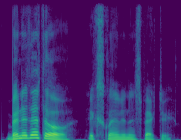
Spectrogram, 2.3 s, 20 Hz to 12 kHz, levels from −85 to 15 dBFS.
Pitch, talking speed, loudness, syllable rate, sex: 150 Hz, 105 wpm, -16 LUFS, 6.0 syllables/s, male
